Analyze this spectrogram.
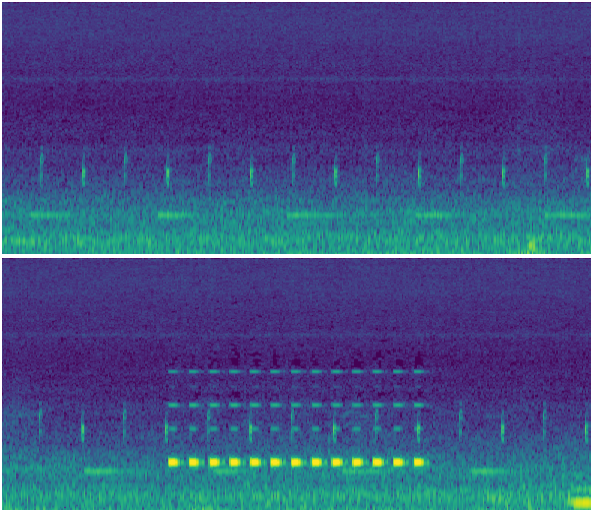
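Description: A Hyundai Kona Hybrid's turn-signal indicator ticking steadily inside the cabin. A loud, rapid run of about a dozen electronic warning beeps, roughly six a second, sounds a little past the middle.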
